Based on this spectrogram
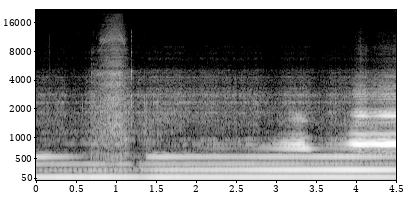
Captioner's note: character inhaling softly; eerie music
